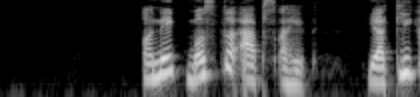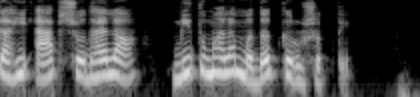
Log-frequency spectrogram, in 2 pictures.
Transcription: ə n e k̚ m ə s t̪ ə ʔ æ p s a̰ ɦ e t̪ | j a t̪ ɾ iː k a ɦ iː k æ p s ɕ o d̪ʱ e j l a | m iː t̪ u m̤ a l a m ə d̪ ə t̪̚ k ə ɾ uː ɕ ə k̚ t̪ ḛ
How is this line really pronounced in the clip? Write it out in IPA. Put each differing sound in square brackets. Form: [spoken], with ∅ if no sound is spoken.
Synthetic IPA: ə n e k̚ m ə s t̪ ə ʔ æ p s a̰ ɦ e t̪ | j a t̪ [l] iː k a ɦ iː [ʔ] æ p s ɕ o d̪ʱ [a] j l a | m iː t̪ u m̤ a l a m ə d̪ ə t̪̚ k ə ɾ uː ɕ ə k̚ t̪ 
